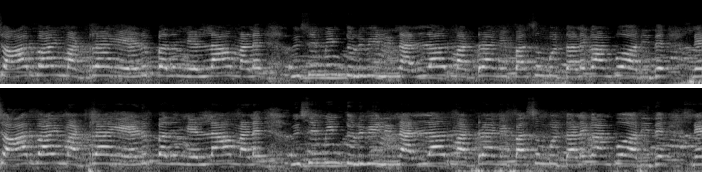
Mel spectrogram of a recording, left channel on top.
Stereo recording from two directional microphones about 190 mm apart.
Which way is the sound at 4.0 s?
15° left (ahead or behind).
